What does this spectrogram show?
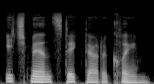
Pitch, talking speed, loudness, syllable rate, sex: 105 Hz, 235 wpm, -20 LUFS, 4.9 syllables/s, male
